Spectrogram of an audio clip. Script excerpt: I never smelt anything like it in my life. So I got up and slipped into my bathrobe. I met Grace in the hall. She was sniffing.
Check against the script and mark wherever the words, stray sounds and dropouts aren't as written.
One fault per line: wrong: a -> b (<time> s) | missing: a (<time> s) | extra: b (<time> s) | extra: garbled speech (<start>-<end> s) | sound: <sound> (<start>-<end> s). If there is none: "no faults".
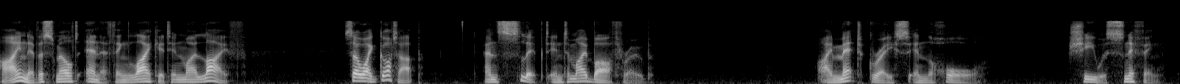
no faults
